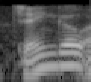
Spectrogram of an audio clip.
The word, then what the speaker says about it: Django: And I also saw Django Unchained. – The D is silent.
